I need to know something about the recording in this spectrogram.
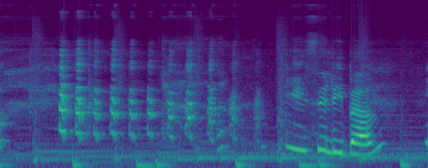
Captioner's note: laughing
